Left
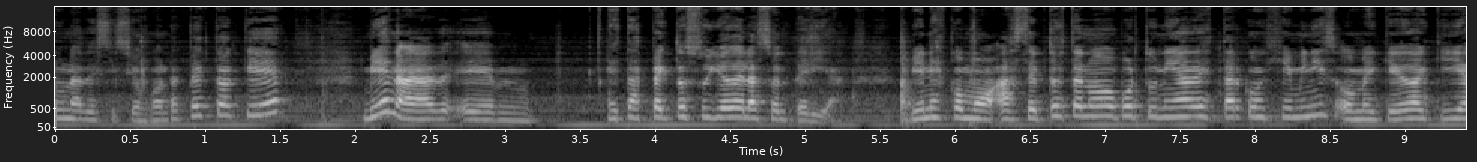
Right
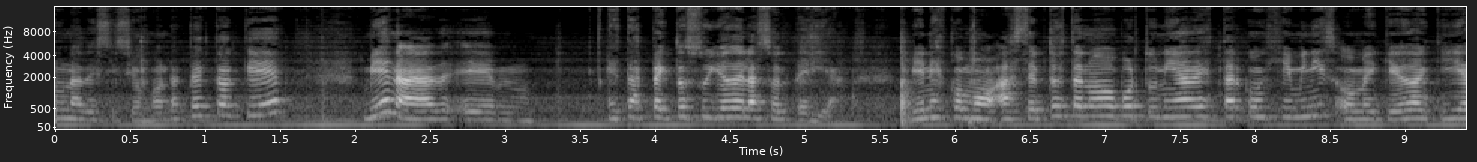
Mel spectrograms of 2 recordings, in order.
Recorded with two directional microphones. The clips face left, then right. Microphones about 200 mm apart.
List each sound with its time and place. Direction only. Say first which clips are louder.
0.0 s speech: left 5 dB; 35° left (ahead or behind)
